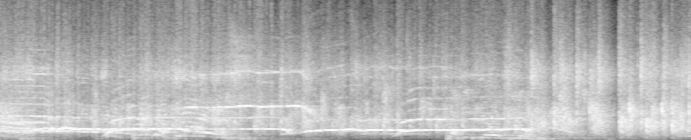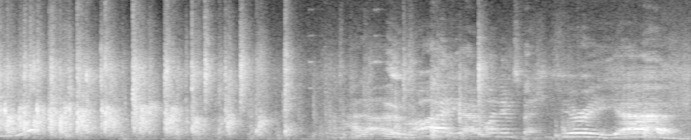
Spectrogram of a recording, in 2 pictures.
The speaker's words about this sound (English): And I'm looking at everyone in the room now. I want you all to represent a proper clap when I count to three. Here we go. One, two, three.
